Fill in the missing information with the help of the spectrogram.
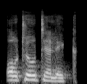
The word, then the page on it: autotelic: Indian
